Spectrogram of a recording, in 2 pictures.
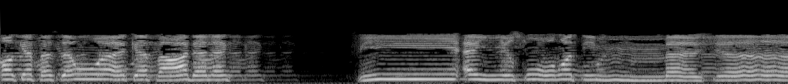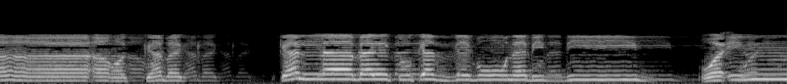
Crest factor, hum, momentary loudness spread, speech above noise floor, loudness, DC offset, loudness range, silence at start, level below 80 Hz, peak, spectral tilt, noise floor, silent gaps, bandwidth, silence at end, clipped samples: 16 dB; none; 10 LU; 39 dB; -19 LUFS; 0.1%; 4 LU; 0 s; -58 dBFS; -2 dBFS; -8.5 dB/octave; -57 dBFS; none; 4.7 kHz; 0 s; under 0.1%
